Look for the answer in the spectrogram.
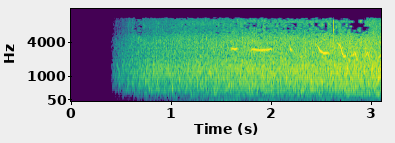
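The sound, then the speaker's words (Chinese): A small river at the edge of a forest flows with a steady, rushing babble of water that starts after a brief silence and grows slightly louder, while faint bird chirps flicker above it. “在森林的边上，有一条小河，河水哗啦啦的流向远方。”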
